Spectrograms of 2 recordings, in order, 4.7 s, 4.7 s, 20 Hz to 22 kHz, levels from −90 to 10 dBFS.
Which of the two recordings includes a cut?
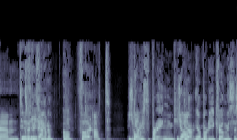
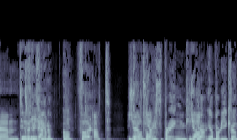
first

